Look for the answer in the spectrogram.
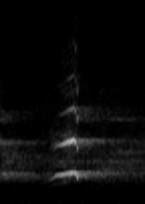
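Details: A single brief rising squeal from a wood duck, sharp and nasal, rising in pitch, set against steady high-pitched background hiss.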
